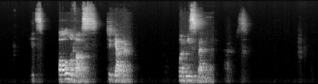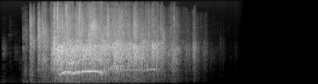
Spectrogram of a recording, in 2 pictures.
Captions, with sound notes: It's all of us together when we spend together. (audience applauds) (audience cheers)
